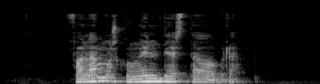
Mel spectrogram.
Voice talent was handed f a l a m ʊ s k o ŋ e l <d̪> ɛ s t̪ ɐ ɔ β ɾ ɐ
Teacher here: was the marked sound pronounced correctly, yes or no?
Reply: yes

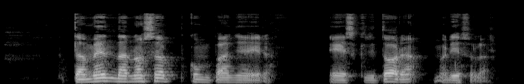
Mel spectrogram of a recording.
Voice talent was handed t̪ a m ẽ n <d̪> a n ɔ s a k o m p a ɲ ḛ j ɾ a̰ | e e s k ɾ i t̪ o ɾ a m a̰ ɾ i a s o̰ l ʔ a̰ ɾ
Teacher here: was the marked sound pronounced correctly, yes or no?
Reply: yes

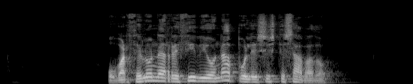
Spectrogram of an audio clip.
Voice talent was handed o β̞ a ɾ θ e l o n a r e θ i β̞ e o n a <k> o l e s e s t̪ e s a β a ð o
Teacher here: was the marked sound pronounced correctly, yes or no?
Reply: no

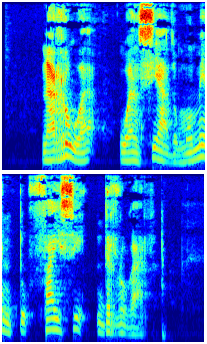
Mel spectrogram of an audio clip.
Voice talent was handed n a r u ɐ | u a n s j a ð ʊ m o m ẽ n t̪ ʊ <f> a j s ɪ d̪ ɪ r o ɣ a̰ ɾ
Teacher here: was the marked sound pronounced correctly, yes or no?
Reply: yes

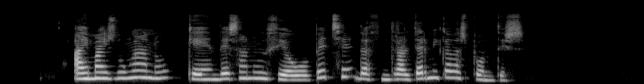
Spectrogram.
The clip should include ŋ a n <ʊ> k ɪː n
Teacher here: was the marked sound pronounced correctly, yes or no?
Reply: yes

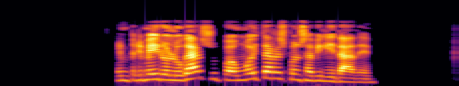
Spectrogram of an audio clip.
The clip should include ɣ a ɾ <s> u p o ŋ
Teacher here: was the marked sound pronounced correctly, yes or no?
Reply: yes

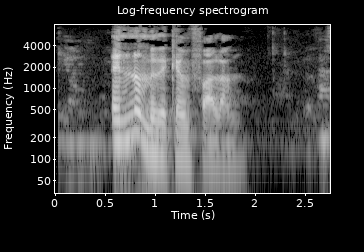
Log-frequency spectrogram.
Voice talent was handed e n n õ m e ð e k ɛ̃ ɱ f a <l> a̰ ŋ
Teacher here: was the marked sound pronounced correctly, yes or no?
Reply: yes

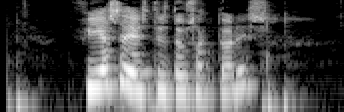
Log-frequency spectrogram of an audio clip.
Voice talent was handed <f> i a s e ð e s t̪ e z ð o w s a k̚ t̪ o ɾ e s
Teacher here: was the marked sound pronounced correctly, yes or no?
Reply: yes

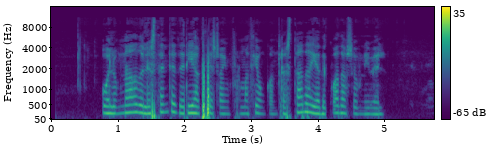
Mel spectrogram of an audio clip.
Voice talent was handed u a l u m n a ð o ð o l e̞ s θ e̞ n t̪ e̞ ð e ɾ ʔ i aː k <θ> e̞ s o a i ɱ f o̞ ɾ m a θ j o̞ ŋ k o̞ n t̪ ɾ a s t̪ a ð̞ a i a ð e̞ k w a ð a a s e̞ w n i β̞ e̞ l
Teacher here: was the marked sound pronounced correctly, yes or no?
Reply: yes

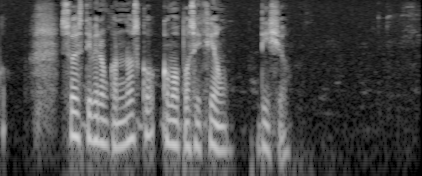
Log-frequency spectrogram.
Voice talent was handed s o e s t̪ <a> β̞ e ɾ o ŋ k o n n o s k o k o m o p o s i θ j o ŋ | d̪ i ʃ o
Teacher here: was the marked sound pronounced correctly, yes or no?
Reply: no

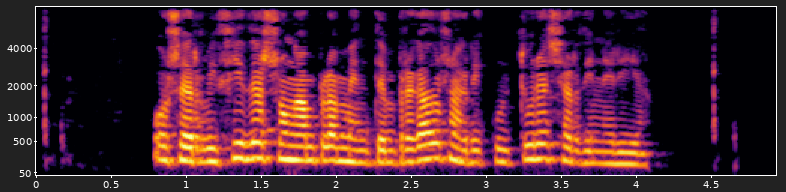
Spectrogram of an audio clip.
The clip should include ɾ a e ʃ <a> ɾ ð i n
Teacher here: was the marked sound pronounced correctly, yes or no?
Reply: yes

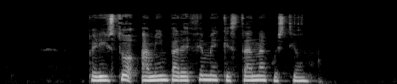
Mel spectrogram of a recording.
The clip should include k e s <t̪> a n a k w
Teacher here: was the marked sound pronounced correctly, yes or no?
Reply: yes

